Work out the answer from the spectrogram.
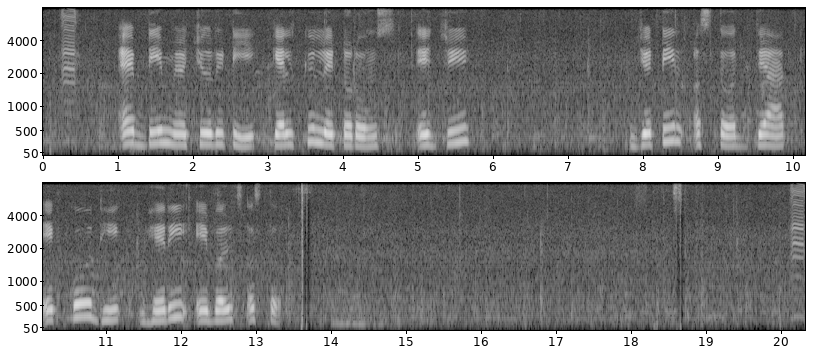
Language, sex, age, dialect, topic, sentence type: Marathi, female, 31-35, Southern Konkan, banking, statement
